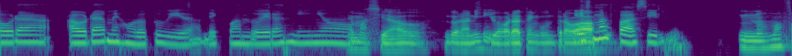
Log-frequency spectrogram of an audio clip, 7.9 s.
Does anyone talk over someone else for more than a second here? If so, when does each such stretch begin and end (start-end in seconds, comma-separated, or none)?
none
